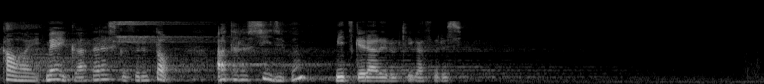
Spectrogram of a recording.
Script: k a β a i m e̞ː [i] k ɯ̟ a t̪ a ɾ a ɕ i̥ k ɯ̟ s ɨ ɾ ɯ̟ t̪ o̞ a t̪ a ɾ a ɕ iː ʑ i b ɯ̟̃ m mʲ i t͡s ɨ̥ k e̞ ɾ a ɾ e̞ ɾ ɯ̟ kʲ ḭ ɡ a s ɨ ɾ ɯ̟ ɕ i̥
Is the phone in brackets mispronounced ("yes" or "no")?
no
